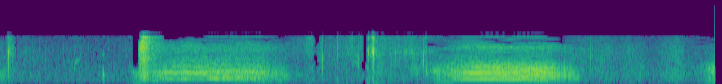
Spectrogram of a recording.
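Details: Loud snoring from a sleeping woman: two long, rough, rattling breaths drawn in several seconds apart, with quiet breathing between.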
